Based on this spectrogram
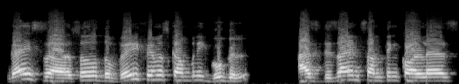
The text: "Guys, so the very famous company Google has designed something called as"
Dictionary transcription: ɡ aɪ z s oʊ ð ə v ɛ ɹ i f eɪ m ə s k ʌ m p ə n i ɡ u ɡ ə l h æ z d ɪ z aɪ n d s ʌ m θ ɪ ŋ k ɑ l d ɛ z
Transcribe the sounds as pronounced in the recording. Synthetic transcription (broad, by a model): ɡ aɪ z s oʊ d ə v ɛ ɹ i f eɪ m ə s k ʌ m p ə n i ɡ u ɡ ə l h æ z d ɪ z aɪ n d s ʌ m t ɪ ŋ k ɑ l d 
